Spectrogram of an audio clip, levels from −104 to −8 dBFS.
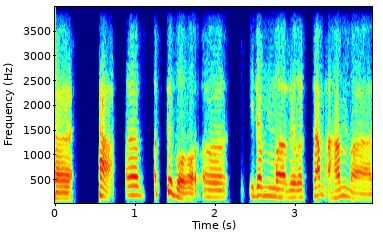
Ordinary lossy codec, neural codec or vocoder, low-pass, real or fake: Opus, 16 kbps; codec, 16 kHz, 1.1 kbps, Voila-Tokenizer; 3.6 kHz; fake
